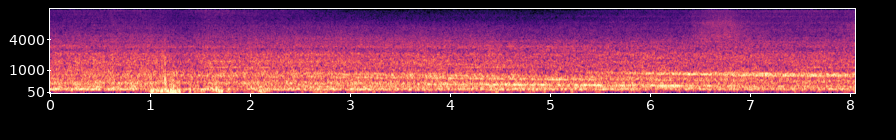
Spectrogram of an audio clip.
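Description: A train's wheels clatter loudly as it rolls along the platform.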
